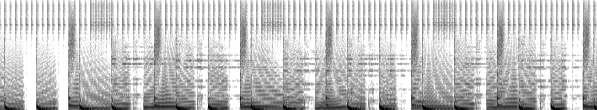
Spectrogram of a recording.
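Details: Electronic music with a pounding drum-machine beat and synthesizer, with no animal sound.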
